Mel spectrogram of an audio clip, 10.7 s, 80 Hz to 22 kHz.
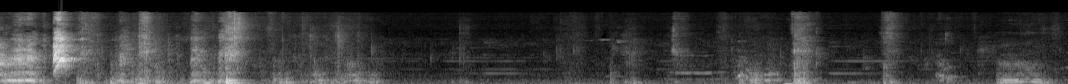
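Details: Coco, a 10-month-old Chinese Crested puppy, plays with Milo, a 9-year-old Jack Russell: a cluster of loud sharp barks and growls in the first four seconds, then quieter scattered yaps and rustling.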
